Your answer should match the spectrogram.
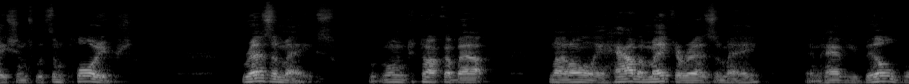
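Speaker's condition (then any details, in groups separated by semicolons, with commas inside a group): No condition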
